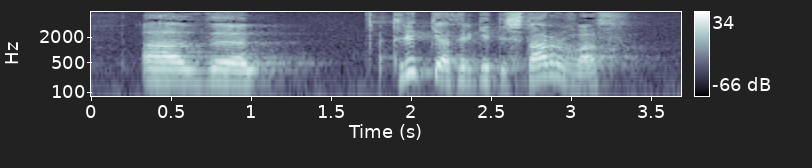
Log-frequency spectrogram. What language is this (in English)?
Icelandic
